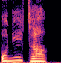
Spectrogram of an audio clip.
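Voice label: boy, "onichan"; shonen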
